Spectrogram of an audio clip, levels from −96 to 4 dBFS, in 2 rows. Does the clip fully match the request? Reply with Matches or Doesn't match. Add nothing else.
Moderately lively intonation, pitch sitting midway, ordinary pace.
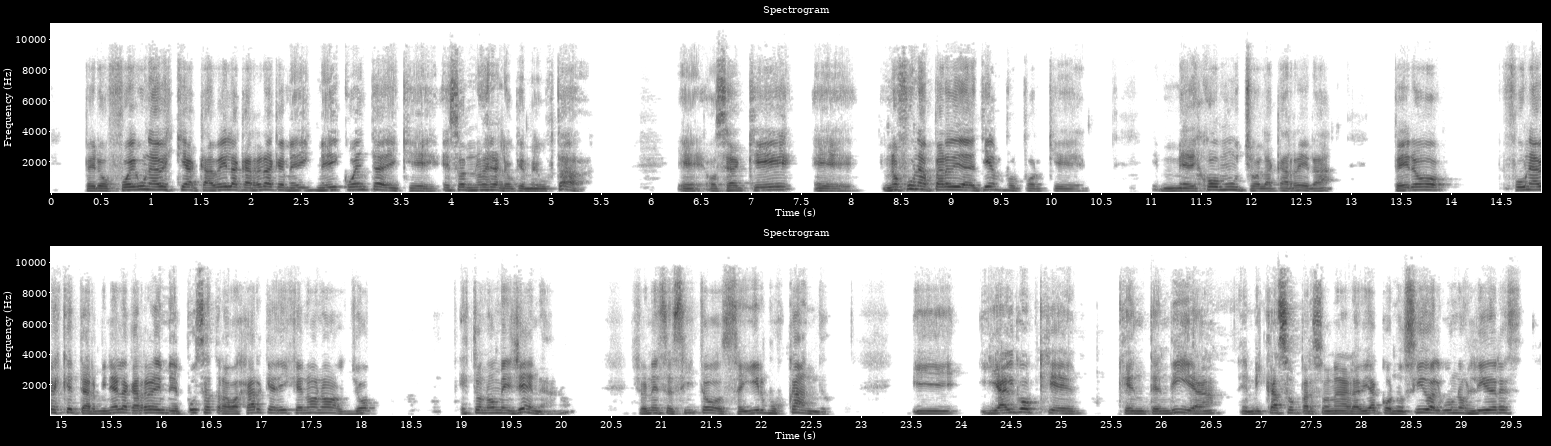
Matches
